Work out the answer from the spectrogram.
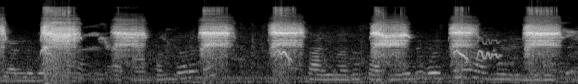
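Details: A hungry, hand-fed Asian koel chick, kept in a pigeon cage, shouts for food with seven loud, harsh, hissing screeches about one per second, while a person talks softly between them.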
